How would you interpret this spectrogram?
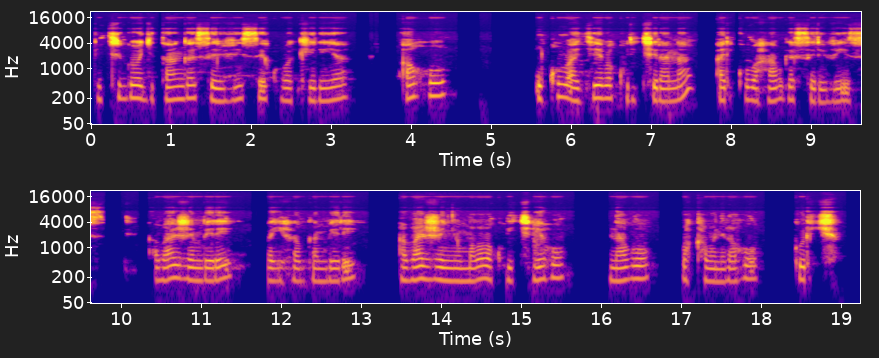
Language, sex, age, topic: Kinyarwanda, female, 18-24, government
